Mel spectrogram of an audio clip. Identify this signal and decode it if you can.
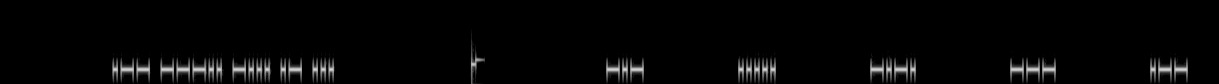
Morse code, heard as a keyed tone, about 30 wpm, spaced as for 13 wpm, 700 Hz. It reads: W8BAS K5COW
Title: USA Call Signs - 5 Characters - 8x Character Spacing - 30wpm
